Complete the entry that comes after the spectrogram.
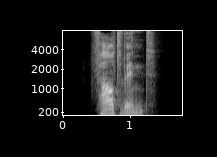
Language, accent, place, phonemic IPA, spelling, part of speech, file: German, Germany, Berlin, /ˈfaːrtˌvɪnt/, Fahrtwind, noun, De-Fahrtwind.ogg
- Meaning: The airstream created by a fast-moving vehicle, experienced by those on that vehicle as a headwind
